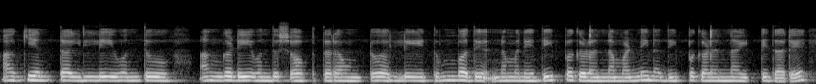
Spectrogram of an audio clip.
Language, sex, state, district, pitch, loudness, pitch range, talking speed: Kannada, female, Karnataka, Dakshina Kannada, 175 Hz, -15 LUFS, 170-180 Hz, 120 wpm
